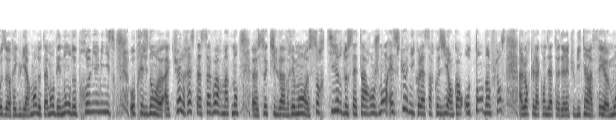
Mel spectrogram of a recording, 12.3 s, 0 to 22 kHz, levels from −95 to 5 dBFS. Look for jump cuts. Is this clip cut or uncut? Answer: uncut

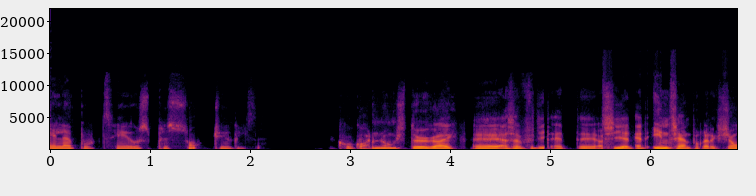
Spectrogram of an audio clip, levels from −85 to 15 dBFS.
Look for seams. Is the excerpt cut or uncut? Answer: cut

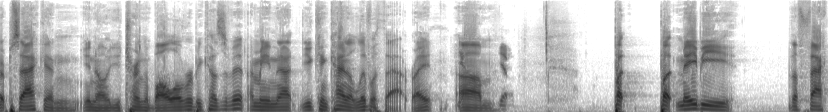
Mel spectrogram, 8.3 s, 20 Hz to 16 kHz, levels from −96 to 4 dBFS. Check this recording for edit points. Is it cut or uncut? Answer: uncut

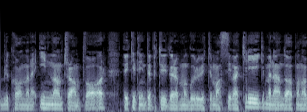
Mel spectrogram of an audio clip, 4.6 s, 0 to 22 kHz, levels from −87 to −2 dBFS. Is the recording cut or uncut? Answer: uncut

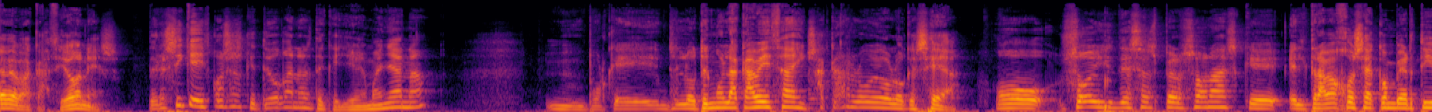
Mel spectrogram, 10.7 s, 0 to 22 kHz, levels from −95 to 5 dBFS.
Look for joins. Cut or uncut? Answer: cut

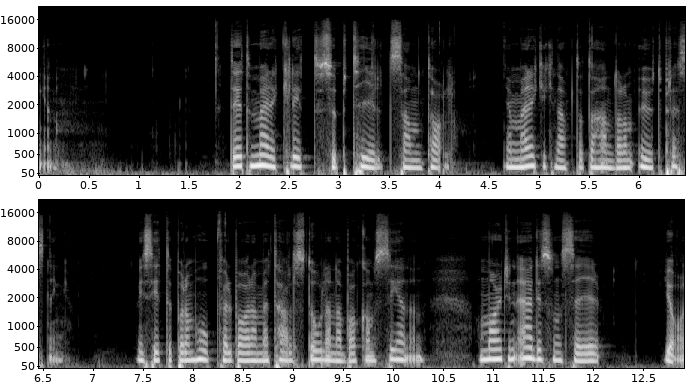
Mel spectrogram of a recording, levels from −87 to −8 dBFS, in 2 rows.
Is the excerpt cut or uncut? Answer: uncut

